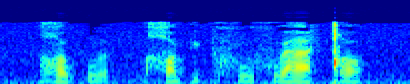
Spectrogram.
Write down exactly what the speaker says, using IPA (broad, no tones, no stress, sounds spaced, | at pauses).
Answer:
ʁ o kʷ ɤ | χ ɔ pʲ ɯ pʲ ɛ xʷ w i xʷ aː ǃ ɔ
